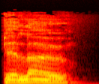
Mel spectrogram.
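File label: "below", British English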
